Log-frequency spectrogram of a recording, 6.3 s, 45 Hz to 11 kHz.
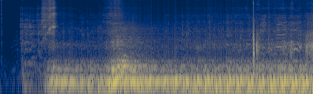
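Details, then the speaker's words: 1970 Pontiac GTO V8 with dual exhaust, first start in years: catches then settles into a quiet, even rumble with no tapping or misfire; sounds as it should. Normal idle. "it sounds like she should the part i don't see nothing wrong with it she's running kind of quiet still got them dual exhaust though"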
